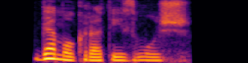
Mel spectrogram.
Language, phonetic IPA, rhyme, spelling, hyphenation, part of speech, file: Hungarian, [ˈdɛmokrɒtizmuʃ], -uʃ, demokratizmus, de‧mok‧ra‧tiz‧mus, noun, Hu-demokratizmus.ogg
- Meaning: democratism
